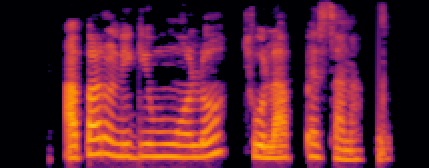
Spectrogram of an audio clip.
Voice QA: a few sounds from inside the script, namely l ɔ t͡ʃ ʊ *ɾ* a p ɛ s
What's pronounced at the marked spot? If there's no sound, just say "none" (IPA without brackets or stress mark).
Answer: l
